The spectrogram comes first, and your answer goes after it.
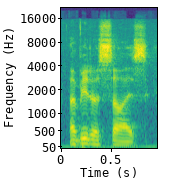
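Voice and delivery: ordinary talk, nothing marked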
